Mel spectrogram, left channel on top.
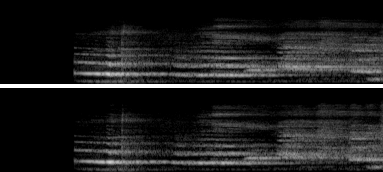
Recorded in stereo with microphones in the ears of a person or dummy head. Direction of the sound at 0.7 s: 15° left (ahead or behind).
